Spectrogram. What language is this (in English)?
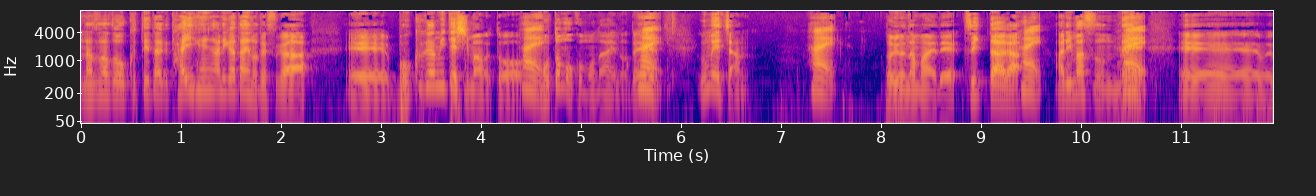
Japanese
